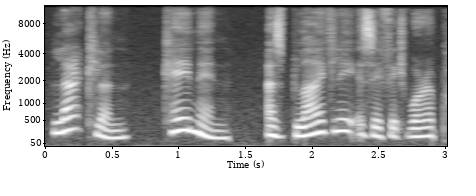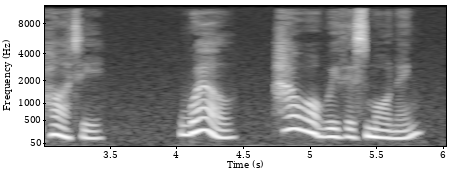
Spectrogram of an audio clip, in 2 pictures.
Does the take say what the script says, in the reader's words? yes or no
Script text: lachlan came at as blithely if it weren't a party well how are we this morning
no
